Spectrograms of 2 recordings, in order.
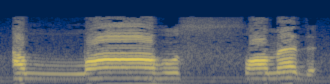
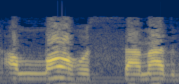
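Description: First: The s in samad is heavy and emphatic. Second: The s in samad is light and plain. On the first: The speaker calls it right. "صمد با صاد باید تلفظ بشه" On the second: The speaker calls it wrong. "با سین غلط هست"

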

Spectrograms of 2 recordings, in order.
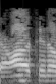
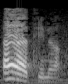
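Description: First: It begins with a tight throaty ayn sound. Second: It begins with a light glottal stop. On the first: The speaker calls it wrong. "با عین غلط هست" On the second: The speaker calls it right. "در کلمه آتنا باید همزه تلفظ بشه"

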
